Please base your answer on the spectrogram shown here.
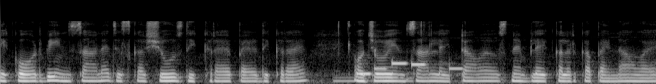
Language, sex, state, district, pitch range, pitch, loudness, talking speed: Hindi, female, Chandigarh, Chandigarh, 150-165 Hz, 155 Hz, -18 LUFS, 245 wpm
